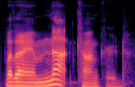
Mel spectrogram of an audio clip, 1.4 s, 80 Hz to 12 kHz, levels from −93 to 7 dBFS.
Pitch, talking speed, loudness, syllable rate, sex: 130 Hz, 220 wpm, -15 LUFS, 5.7 syllables/s, male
